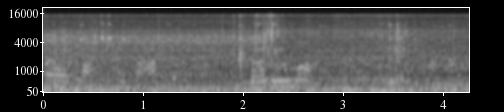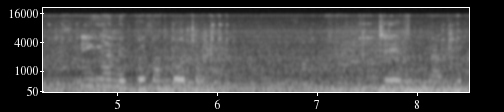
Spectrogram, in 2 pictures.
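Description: A bus running on the road, heard from inside the cabin as a steady low rumble of engine and road noise, with people's voices talking over it.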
